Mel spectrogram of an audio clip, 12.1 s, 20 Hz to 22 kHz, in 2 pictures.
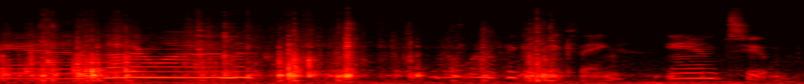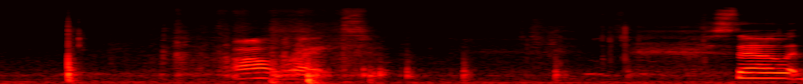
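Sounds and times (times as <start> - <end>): rustling in cardboard box: 7.2 - 9.1.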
